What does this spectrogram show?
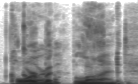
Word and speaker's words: Corb Lund: Yeah, and you can buy them at the merch table of his name, which is 4 in the front, 4 in the back. That's it. Corb Lund.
